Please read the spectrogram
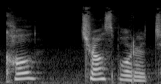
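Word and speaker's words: cotransporter: はい、それから 2 つ目、ートランスポーターなんですけれども、トランスのところをチュランスというように発音してみてください。コートランスポーター 2。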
